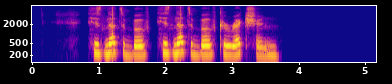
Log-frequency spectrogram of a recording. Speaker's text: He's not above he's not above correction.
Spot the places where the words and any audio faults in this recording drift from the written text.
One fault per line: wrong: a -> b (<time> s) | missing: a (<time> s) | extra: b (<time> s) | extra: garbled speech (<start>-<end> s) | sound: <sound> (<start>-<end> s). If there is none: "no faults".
no faults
